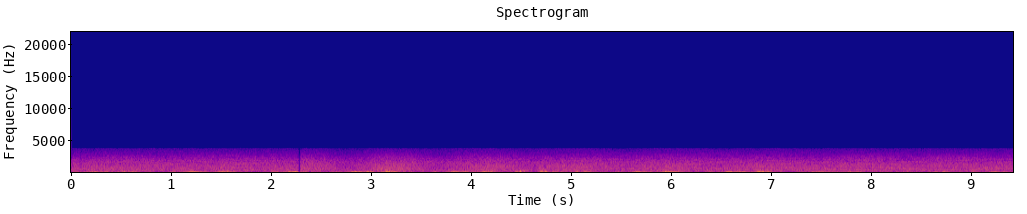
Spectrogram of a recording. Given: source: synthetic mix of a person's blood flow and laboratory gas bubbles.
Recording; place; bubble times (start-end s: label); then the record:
Doppler ultrasound of blood flow; precordium
4.42-4.57 s: bubbles
4.66-4.79 s: bubbles
From the record:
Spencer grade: 1 (occasional bubble signal discernible with the cardiac motion signal, with majority of cardiac periods free of bubbles); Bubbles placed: anywhere in the cardiac cycle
